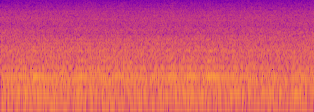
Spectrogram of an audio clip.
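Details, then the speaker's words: Combine cab during corn harvest after a failed turbo gasket was replaced: a steady, even diesel drone, with the earlier turbo rattle and squeal gone. The cab is now much quieter and the engine has more power. "So now that that all is fixed and been replaced, this thing is a lot quieter."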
